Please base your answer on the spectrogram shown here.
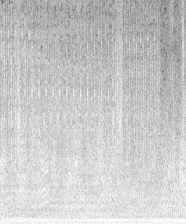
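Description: A WWII-era propeller airplane at an air museum's WWII weekend in Reading, Pennsylvania, drones loudly and steadily with a thick, throbbing engine rumble that does not let up.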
